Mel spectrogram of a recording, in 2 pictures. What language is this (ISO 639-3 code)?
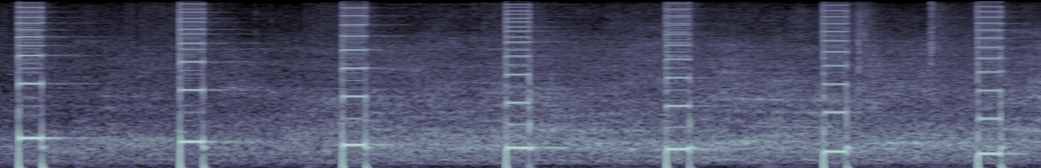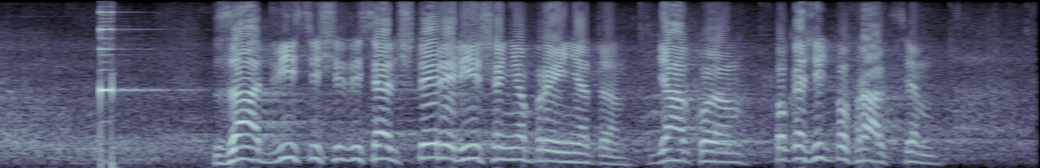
ukr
